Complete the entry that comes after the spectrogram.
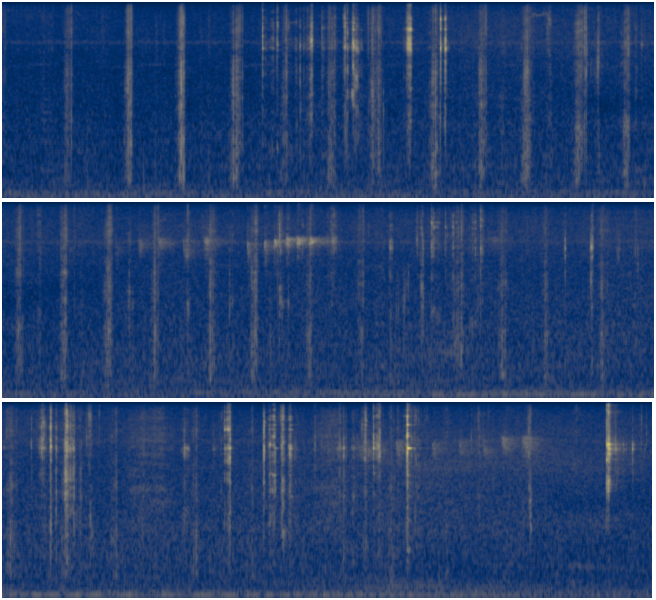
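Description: Close-miked crunching and chewing of food: a string of sharp, irregular crunches and clicks, with a faint low hum beneath.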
